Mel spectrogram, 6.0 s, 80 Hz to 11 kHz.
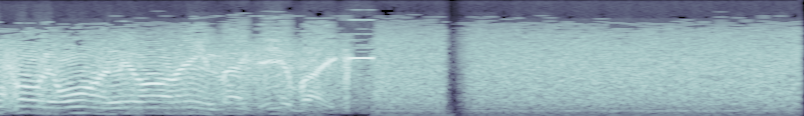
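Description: A distorted, warbling voice comes through a CB radio receiver picking up channel 28 skip, and ends with a short steady beep. After a brief dropout the signal is gone, leaving steady radio static hiss with a faint hum.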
